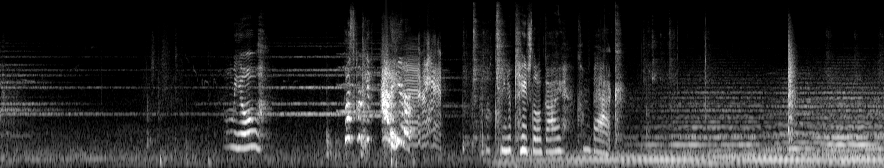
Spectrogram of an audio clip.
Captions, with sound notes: Romeo? Buster, get outta here! (cat hissing) I'll clean your cage, little guy. Come back. (soft suspenseful music)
